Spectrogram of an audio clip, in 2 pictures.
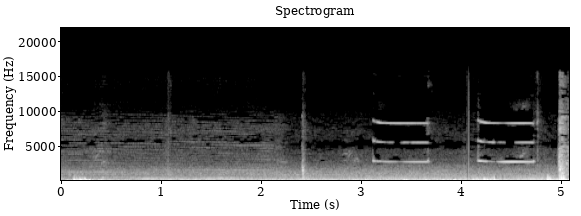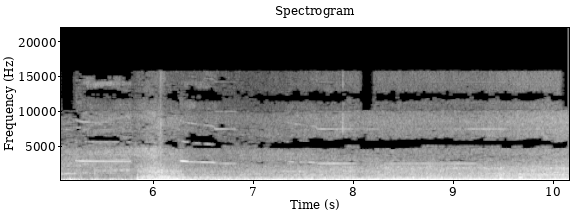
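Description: Pagani Huayra's twin-turbo AMG V12 being started: two short electronic beeps and a click, then the engine catches with a loud flare about six seconds in and settles to a steady idle.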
